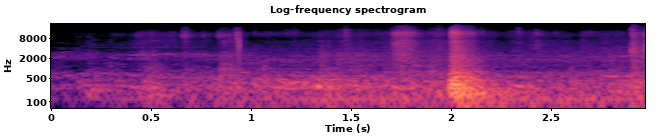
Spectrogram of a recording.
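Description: Racing pigeons entering a loft after a derby lap in Gumaca, Quezon coo softly in low repeated notes, with a sharper bump partway through and light background noise.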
